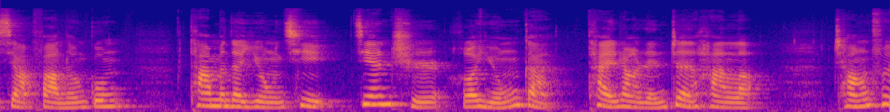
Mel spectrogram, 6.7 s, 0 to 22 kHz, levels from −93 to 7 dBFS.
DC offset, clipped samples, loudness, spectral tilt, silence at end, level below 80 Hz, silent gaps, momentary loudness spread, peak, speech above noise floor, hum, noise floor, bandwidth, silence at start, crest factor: under 0.1%; under 0.1%; -23 LUFS; -4 dB/octave; 0 s; -60 dBFS; none; 8 LU; -6 dBFS; 29 dB; none; -51 dBFS; 15.5 kHz; 0 s; 16 dB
